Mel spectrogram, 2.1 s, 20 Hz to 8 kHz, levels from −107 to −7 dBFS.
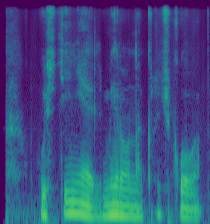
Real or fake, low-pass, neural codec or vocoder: fake; 7.2 kHz; codec, 16 kHz, 4 kbps, X-Codec, HuBERT features, trained on LibriSpeech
